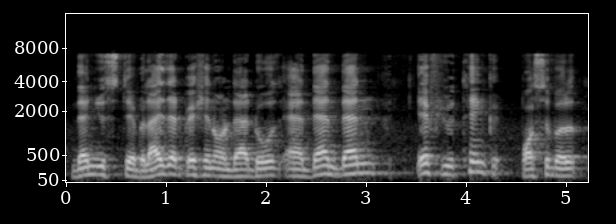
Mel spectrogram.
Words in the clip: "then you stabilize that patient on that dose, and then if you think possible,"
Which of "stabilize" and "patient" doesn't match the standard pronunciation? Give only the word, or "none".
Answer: patient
